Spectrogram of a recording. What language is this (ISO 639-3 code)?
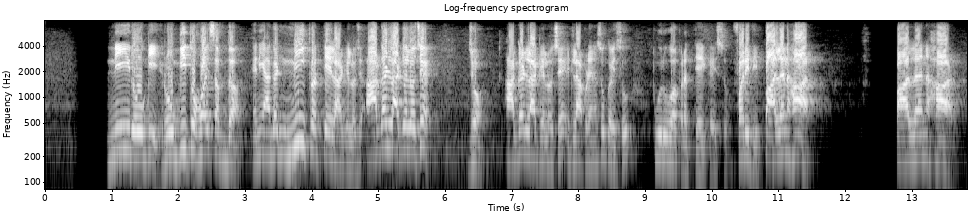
guj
